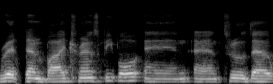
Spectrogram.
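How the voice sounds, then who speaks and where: A man speaks at a medium pitch with an American accent. His tone is dark and mellow, and his pace is fairly slow. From California. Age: 20s. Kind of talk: panel discussion. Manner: halting, many fillers.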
